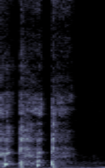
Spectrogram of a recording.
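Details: Quick run of about three harsh, barking coughs from an adult who says they have adenovirus and have been coughing like an old dog lately; barking cough.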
